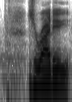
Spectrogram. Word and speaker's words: Zerati: Zerati. Zerati. But it's spelled like karate, but instead of a K, it was an X or Z. It was a Z.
